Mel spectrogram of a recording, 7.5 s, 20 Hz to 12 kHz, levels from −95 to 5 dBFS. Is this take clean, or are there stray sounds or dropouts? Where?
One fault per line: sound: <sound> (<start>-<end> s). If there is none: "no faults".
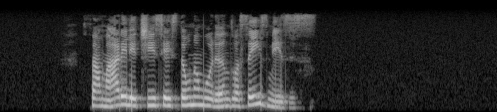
no faults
